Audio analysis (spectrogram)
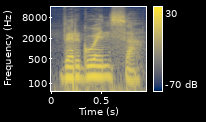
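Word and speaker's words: vergüenza: verguensa in spanish verga okay now here we pronounce u because double dot is there verguenza that means same shame we have the word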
